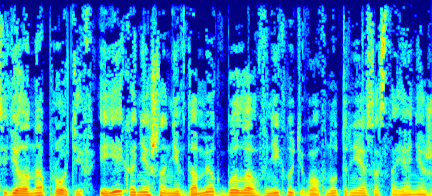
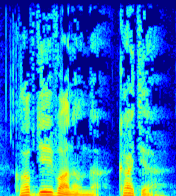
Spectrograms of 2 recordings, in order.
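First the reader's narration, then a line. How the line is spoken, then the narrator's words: Somewhat solemn. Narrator (Russian): несколько торжественно начал Павел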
